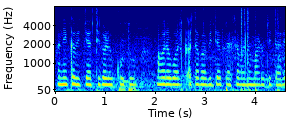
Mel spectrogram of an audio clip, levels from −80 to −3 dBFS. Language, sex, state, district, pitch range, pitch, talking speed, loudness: Kannada, female, Karnataka, Belgaum, 225-240 Hz, 230 Hz, 105 wpm, -36 LUFS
